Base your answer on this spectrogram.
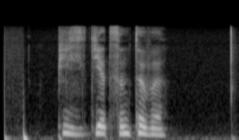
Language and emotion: Russian, angry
